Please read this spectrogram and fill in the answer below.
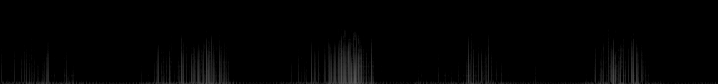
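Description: Near silence: faint static hiss that swells and fades about every second and a half.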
